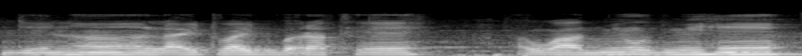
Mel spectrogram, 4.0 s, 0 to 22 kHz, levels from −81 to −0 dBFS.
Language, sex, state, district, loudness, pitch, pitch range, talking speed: Chhattisgarhi, male, Chhattisgarh, Sukma, -15 LUFS, 140 Hz, 135-145 Hz, 150 wpm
